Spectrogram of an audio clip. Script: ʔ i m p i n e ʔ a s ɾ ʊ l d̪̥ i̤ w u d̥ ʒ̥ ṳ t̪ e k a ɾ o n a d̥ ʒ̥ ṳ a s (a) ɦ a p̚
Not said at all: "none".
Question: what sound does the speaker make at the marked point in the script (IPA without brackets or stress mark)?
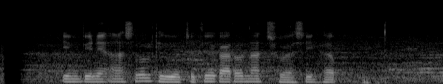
i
